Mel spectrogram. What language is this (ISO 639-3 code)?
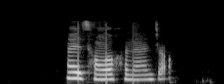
zho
